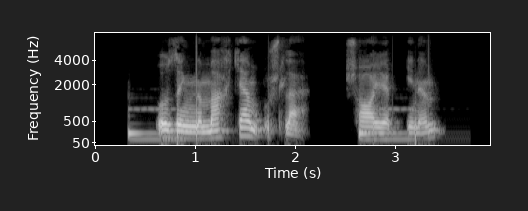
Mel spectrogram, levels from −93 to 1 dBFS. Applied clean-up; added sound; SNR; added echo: none; Organ; 12 dB; none.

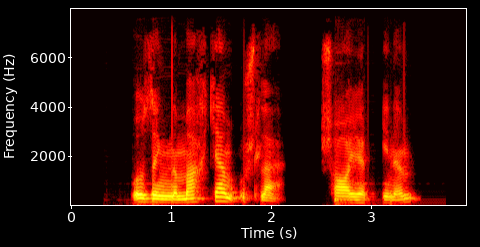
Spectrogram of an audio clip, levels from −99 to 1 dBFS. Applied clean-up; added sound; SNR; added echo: neural separator model SepFormer DNS4.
